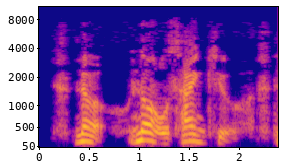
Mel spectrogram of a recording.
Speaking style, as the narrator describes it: the Avatar said, looking nervously

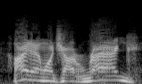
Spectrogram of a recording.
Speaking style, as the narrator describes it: he screamed

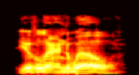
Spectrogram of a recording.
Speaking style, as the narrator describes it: rasped O'Connor

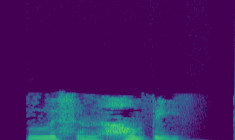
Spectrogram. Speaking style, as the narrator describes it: Pancho growled

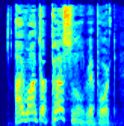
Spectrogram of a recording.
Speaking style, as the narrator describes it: Ulrich snapped

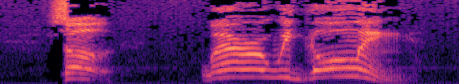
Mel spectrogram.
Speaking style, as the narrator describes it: Zavgorodny shouted back

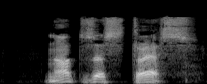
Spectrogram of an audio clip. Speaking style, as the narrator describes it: Fuchs mumbled

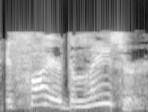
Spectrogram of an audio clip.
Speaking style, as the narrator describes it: fairly shouted

